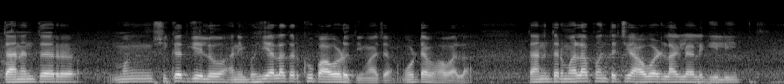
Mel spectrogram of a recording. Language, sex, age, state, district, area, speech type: Marathi, male, 18-30, Maharashtra, Nanded, urban, spontaneous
